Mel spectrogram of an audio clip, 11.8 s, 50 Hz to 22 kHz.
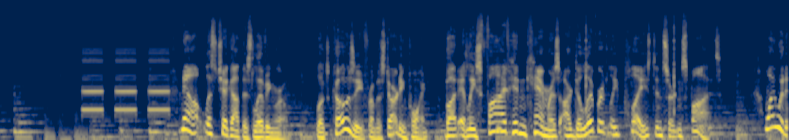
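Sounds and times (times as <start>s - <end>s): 
alarm clock ringing with shrill electronic beeps: 1.3s - 2.6s
speech: 2.8s - 11.8s.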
